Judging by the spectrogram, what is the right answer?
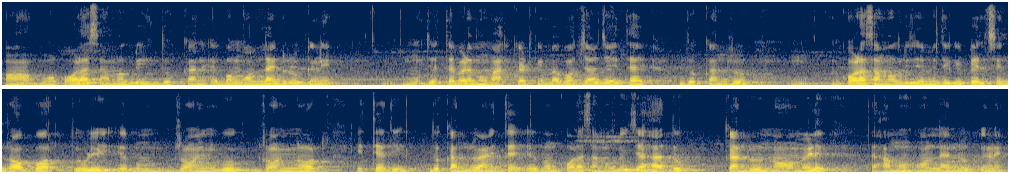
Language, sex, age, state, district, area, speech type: Odia, male, 18-30, Odisha, Khordha, rural, spontaneous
